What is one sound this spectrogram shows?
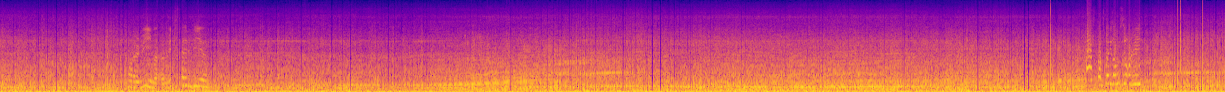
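A motorcycle engine hums steadily, rising and falling in pitch.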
